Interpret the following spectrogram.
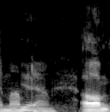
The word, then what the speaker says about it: Mamdani: I always say his name wrong. What was his name? Mamdani? Yeah, Mamdani.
